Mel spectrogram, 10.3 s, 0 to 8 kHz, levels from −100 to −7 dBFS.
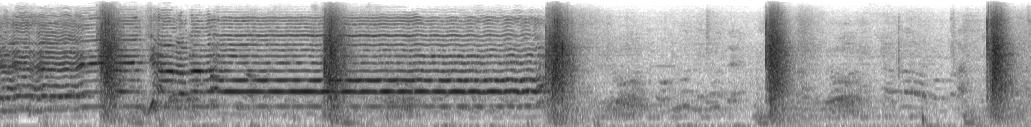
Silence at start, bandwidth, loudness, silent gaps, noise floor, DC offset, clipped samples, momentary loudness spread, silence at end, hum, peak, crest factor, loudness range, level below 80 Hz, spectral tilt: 0 s; 7.8 kHz; -21 LUFS; none; -50 dBFS; under 0.1%; under 0.1%; 8 LU; 0 s; none; -2 dBFS; 22 dB; 7 LU; -60 dBFS; -1 dB/octave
